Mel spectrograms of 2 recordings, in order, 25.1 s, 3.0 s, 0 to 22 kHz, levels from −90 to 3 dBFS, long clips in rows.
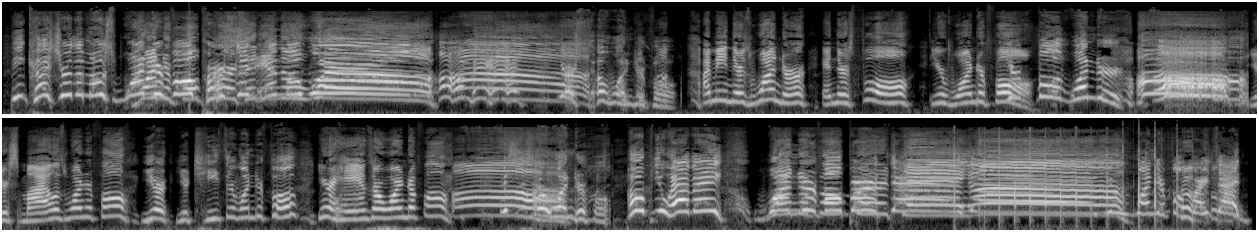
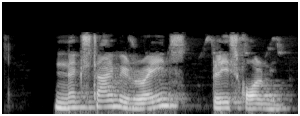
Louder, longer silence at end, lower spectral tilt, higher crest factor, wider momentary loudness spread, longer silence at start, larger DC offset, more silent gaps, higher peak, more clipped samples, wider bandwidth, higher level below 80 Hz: about the same, -16 LUFS vs -16 LUFS; about the same, 0.1 s vs 0.1 s; second, 0.5 dB/octave vs -3.5 dB/octave; about the same, 18 dB vs 16 dB; first, 13 LU vs 5 LU; second, 0.1 s vs 0.55 s; neither; neither; about the same, 0 dBFS vs -2 dBFS; neither; first, 18 kHz vs 8.4 kHz; second, -58 dBFS vs -52 dBFS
